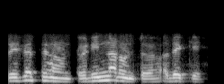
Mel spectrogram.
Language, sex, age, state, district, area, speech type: Kannada, male, 18-30, Karnataka, Chitradurga, rural, conversation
